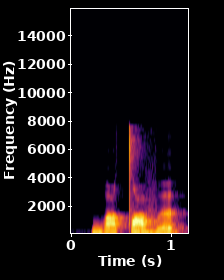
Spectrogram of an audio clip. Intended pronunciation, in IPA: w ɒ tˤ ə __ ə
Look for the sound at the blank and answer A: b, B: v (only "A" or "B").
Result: B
